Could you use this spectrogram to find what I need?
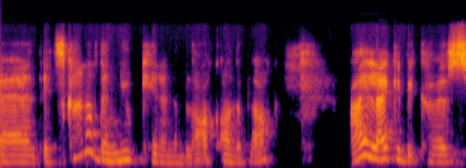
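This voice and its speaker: Intonation here is lively, and the pace is moderate. There is a somewhat breathy quality to the voice. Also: woman. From Romania. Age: 40s. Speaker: integrative medicine doctor. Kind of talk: recorded presentation. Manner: hesitant with fillers.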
